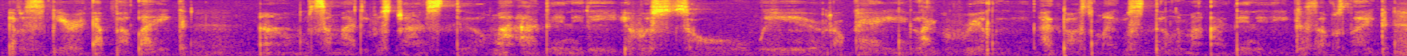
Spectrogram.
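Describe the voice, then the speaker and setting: A woman telling a rambling, conversational personal story in a hushed, breathy ASMR whisper, quiet as if at night. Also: poor audio.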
